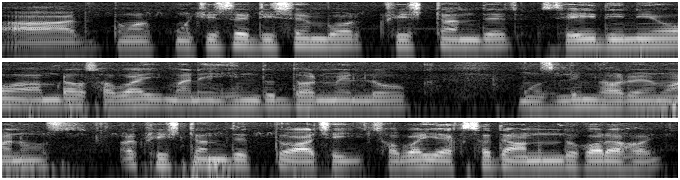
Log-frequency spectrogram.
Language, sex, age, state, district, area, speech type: Bengali, male, 18-30, West Bengal, Darjeeling, urban, spontaneous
